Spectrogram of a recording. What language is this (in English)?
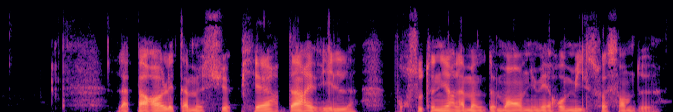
French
